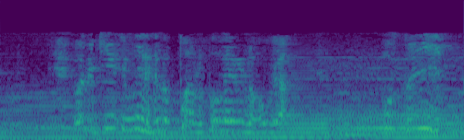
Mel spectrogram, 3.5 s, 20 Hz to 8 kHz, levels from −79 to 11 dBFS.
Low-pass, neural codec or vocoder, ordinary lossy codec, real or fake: 7.2 kHz; vocoder, 24 kHz, 100 mel bands, Vocos; AAC, 16 kbps; fake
